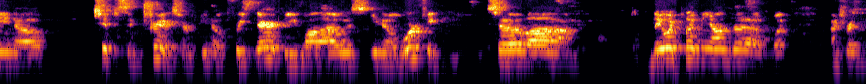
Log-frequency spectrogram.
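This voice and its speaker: A fairly high-voiced man chats casually on a live stream, cheering on his viewers with motivational pep and plenty of filler ums. His voice sounds worn from talking a long while. The room around him rings with echo. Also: fairly bright tone. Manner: encouraging and motivational, with many ums. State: voice getting tired from long talking. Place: indoors at a friend's home. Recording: echoey room.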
